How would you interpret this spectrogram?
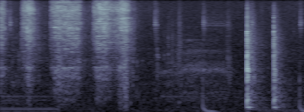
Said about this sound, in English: I'm actually gonna spray some of this on here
